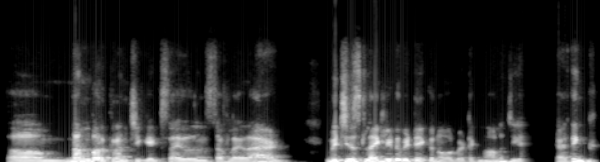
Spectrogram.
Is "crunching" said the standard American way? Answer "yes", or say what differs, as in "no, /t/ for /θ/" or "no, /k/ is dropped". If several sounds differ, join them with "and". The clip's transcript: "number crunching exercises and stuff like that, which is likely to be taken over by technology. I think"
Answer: yes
